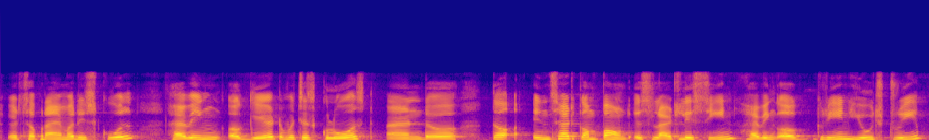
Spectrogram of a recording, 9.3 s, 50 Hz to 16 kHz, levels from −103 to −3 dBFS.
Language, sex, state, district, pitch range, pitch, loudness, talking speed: English, female, Gujarat, Valsad, 180-220 Hz, 195 Hz, -17 LUFS, 140 wpm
